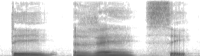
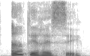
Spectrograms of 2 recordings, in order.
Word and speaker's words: intéressé: And the second thing you should remember is, as we've got double S, so double consonants, so identical consonants, after this the sound that you should pronounce for this is really open, so it's E. Intéressé.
